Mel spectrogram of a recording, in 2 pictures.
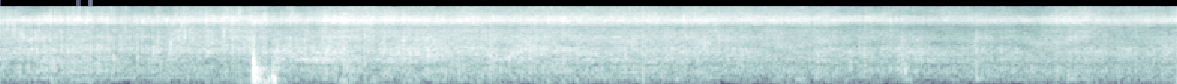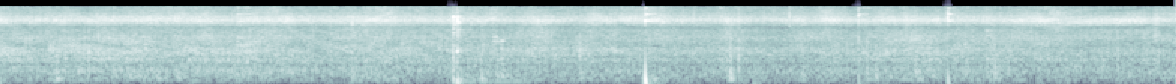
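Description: Ground pointed gourd peel paste fries in hot oil tempered with nigella seeds and dried chilli, giving a steady close bright sizzle with a few faint pops and clicks.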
